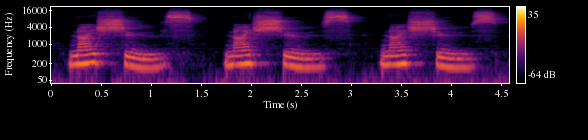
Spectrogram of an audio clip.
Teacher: So really, this is what we're saying, nice shoes. Obviously, we say it fast and the two sh sounds are linked. They almost merge into one.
